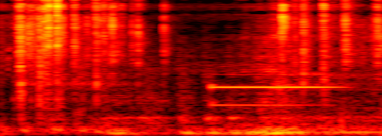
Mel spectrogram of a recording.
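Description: Keys jingle close by, then a car engine turns over and rumbles to life, a bright metallic rattle giving way to a low engine start within about two seconds.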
